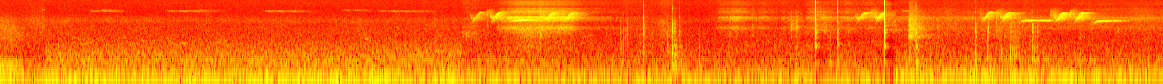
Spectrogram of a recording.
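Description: Small birds chirping in short bursts over a steady outdoor background noise, with a few sharp clicks, the loudest two about ten and eleven seconds in.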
